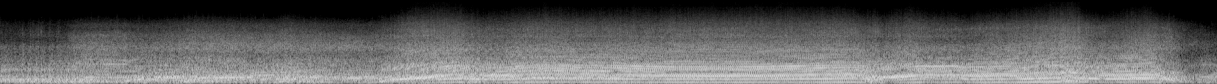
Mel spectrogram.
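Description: A drag racing car at Santa Pod accelerates hard, a loud, continuous engine roar that climbs in pitch through gear changes and fills the clip from start to end.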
